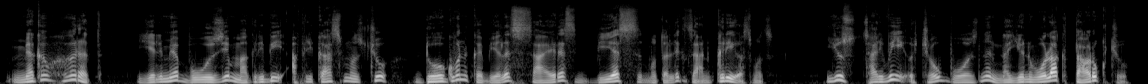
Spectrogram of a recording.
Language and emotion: Kashmiri, surprised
